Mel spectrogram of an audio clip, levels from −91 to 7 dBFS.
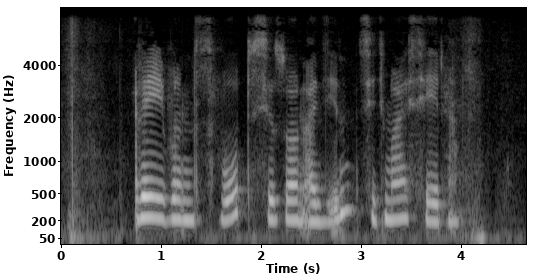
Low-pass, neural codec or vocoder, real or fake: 7.2 kHz; codec, 16 kHz in and 24 kHz out, 2.2 kbps, FireRedTTS-2 codec; fake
